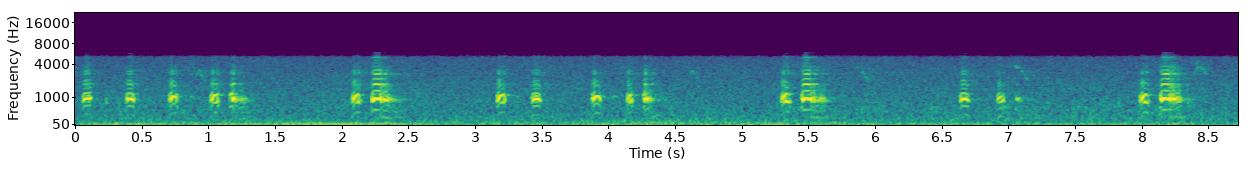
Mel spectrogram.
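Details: Hen clucking, recorded April 2015: repeated short clucks at a steady pace, some louder accented notes standing out, over a low background hiss.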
